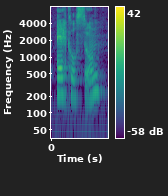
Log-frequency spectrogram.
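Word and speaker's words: Ecclestone: Formula 1 boss yeah Bernie eckelstone that's how you say it rightone there we go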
